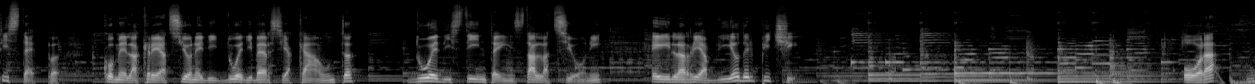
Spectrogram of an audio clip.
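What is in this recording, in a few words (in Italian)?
Tutorial, Native Italian Voice Over Artist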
